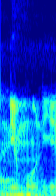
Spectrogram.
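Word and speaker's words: pneumonia: ये था निमोनिया क्या निमोनिया इंग्लिश में बोलते हैं इंग्लिश में होता है पीस लेकिन पी साइलेंट होता है तो अब देखते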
